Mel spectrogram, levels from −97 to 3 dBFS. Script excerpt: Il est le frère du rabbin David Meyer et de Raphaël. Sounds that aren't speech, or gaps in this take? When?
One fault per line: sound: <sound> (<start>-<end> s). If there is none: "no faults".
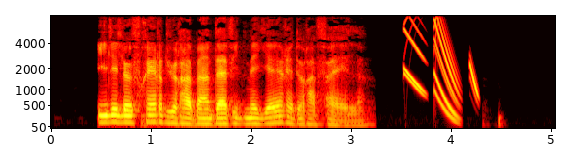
sound: chirp (3.5-4.3 s)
